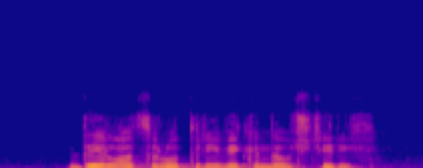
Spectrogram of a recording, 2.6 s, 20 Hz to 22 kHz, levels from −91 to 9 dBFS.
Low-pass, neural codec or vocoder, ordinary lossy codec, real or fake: 7.2 kHz; none; Opus, 24 kbps; real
